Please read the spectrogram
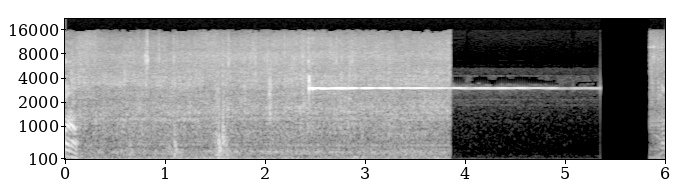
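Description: Lada Niva engine and road noise heard inside the cabin, a steady low rumble as it drives a muddy dirt track, cutting off abruptly about four seconds in. About two and a half seconds in, a single steady high beep starts; it runs on alone over a faint hum after the driving sound stops and ends shortly before the close.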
